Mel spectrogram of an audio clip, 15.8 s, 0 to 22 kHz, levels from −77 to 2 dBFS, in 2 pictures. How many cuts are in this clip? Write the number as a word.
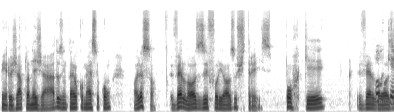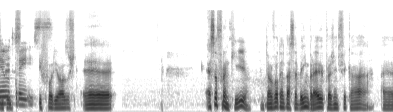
one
